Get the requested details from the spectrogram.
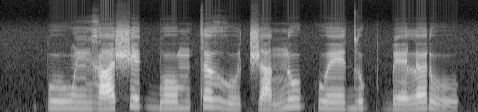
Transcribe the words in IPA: p u˨ w ĩ˨ ɣ a˨˦ ʃ e˦ ɡ͡b oː˧ m t ə˦ ɣ u˨ t͡ʃ a˨ n u˦ kʷ eː˧ d u˧ k ɓ e˨ l ə˦ ɾ u˨

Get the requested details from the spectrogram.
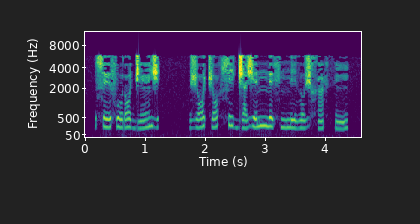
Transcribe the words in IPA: ɬ e˨˩˦ f o˨˩ ɾ ɔ˦˨ d͡ʒ ẽ˩˥ ʒ | ʒ ɔ˩˥ t͡ʃ ɔ˩˥ x ɬ i˦˨ d͡ʒ a˨˩˦ ʒ e˩˥ nː e˦˨ x nː i˨˩ ð o˨˩˦ ʒ x ã˩˥ x θ ĩ˨˩˦

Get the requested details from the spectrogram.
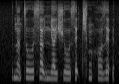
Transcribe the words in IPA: d ã˦˨ t o˦ ʊ̯ s a̰˦˨ ʊ̯ ɲ a˨ ɪ̯ ʃ o˨ ʊ̯ sʰ ɛ˦ ʔ t͡ɕʰ ũ˦ h ɔ˦ z ɛ˦ ʔ

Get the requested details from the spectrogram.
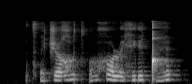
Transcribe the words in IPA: t͡sʼ ɛ̤ t͡ʃ ə˞ ʁ ɔ̤ t͡sʼ ɔ̤ x ɔ ɹ ɘ xʲ ə ɾʲ ɐ ǃ ɛ̤

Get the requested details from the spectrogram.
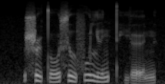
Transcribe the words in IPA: ʂ ɻ̩˥˩ t̪ o˧˥ ʊ̯ s ɹ̩˥˩ f u˥ l i˧˥ n t̪ʰ j ɛ̰˨˩˦ n

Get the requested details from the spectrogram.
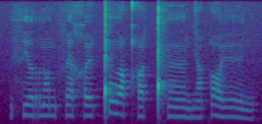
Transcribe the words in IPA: fʲ ɔ r ɾ ɔ̃ n f ɛ χ ʏ ǃ oː qʰ ʊ ǃʰ ə̃ː ɡ ẽ q w ʏː n

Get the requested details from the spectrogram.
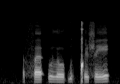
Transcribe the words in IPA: f ɐ ʔ u l o ɠ u ǃ i ʂ e

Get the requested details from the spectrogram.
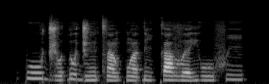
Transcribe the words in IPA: p uː˦ d͡ʒ ʊ˨ ɗ ʊ˦ d͡ʒ ĩ˨ t͡s ã˨ kʷ ã˨ ɗ i˨ k a˦ v ɛ˨ j uː˨ f i˦

